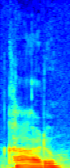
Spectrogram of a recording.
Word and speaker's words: caro: Por ejemplo, en la palabra caro.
